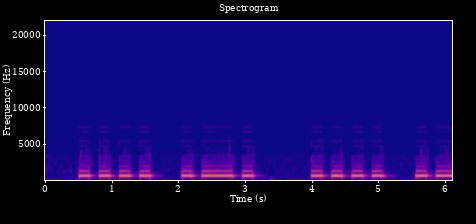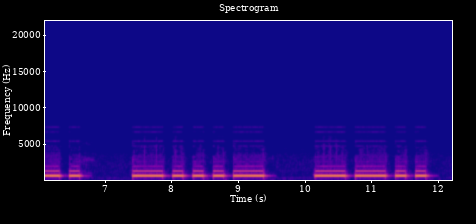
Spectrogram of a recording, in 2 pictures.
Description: Morse code, heard as a keyed tone, about 8 wpm, 650 Hz. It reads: HR HR <BT> Z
